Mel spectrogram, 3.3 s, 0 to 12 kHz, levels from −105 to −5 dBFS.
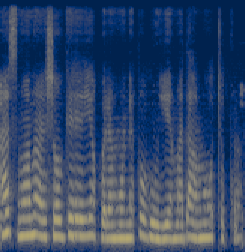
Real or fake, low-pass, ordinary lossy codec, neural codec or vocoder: fake; 10.8 kHz; none; codec, 24 kHz, 0.9 kbps, WavTokenizer, medium music audio release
